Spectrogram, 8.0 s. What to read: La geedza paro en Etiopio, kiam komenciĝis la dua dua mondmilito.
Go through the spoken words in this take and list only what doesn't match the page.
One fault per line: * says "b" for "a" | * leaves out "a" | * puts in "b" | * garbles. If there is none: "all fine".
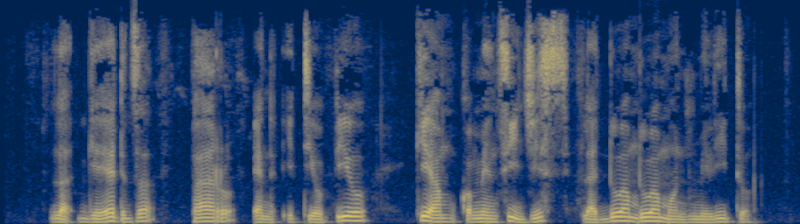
all fine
